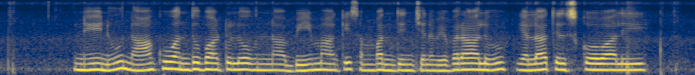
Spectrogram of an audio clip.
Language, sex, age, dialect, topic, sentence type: Telugu, male, 31-35, Telangana, banking, question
